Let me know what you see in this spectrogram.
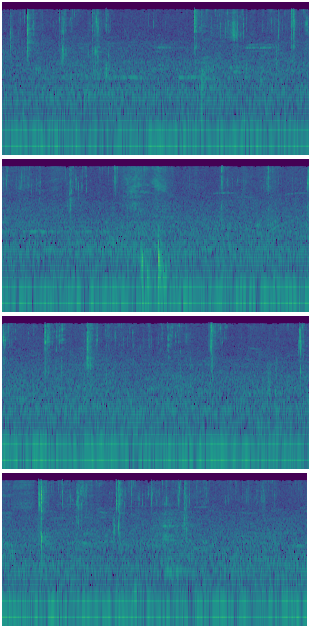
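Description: Close-up mouth sounds of a person chewing rice and fish curry, with wet squishing and small mouth clicks and smacks, and fingers squishing rice on the tray. Two sharper clicks come about six and twelve seconds in, over a steady low hum.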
